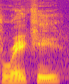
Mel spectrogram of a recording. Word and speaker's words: Reiki: Um I know that you're like a is it pronounced Riki? Yes. Raiki practitioner.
